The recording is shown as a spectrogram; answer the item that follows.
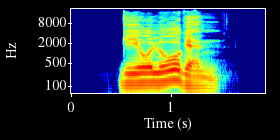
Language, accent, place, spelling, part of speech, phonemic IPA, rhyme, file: German, Germany, Berlin, Geologin, noun, /ˌɡeoˈloːɡɪn/, -oːɡɪn, De-Geologin.ogg
- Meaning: geologist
